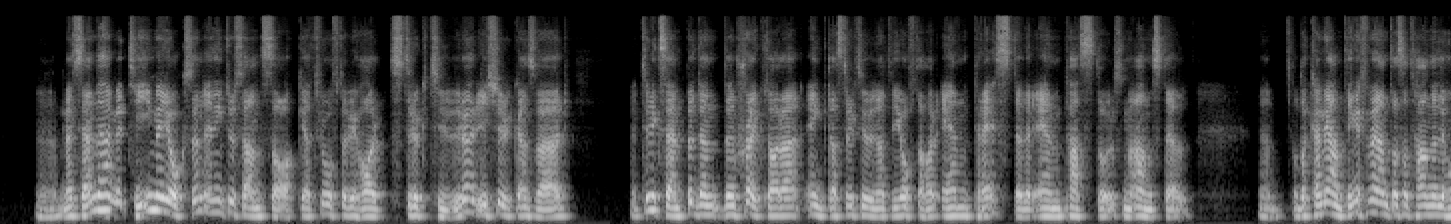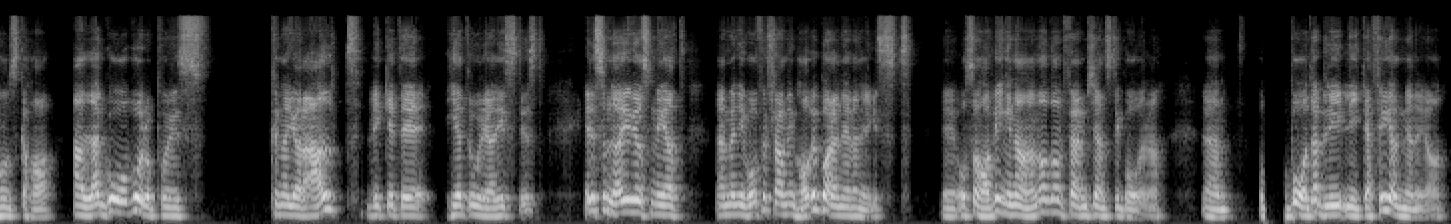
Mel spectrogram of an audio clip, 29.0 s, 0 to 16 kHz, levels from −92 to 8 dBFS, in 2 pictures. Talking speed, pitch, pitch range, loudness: 200 wpm, 145 Hz, 135-160 Hz, -18 LUFS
